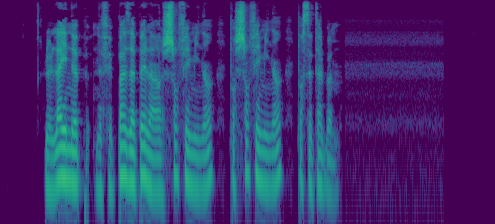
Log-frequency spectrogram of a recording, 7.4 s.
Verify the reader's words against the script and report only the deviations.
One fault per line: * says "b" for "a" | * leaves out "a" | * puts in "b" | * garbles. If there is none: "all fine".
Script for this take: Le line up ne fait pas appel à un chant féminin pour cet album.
* puts in "chant féminin pour"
